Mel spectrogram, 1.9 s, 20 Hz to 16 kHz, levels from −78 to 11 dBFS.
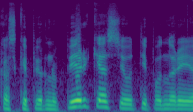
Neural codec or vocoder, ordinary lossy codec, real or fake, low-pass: none; Opus, 64 kbps; real; 14.4 kHz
